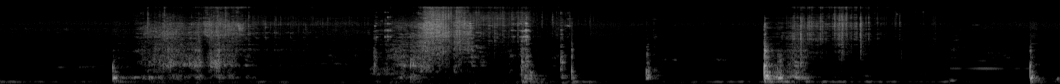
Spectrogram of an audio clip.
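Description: Layered paratha frying in ghee on a tawa griddle, its sizzle swelling in three surges: about a second in, around four seconds and near eight seconds. Between them come a few short clinks of a spatula against the griddle.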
